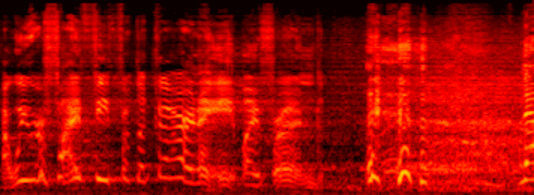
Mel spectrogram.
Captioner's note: laughter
